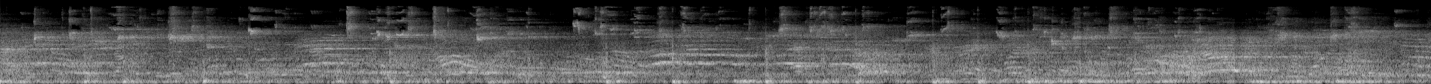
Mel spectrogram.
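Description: Young players shout to each other across the court.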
